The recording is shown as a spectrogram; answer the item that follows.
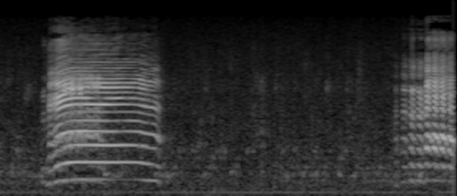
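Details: Sheep, ewes and lambs: one loud, steady, harmonic-rich bleat about a second long, with a wavering quality, then quiet before a second trembling bleat starts at the end.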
